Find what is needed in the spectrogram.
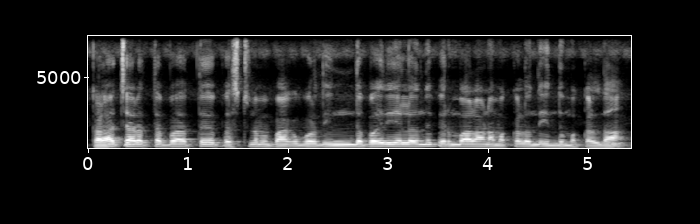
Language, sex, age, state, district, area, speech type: Tamil, male, 30-45, Tamil Nadu, Mayiladuthurai, rural, spontaneous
